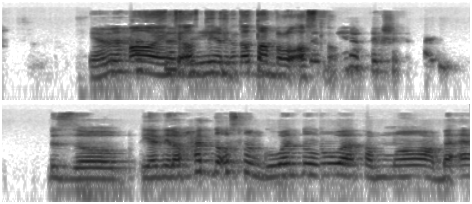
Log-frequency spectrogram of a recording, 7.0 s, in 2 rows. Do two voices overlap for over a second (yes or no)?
yes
